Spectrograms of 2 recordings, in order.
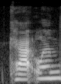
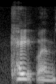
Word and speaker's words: Catelyn: But he changes the way that he pronounces some names. So Catelyn Stark or Caitlin Stark. Some books he says Cat, some books he says Caitlin.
